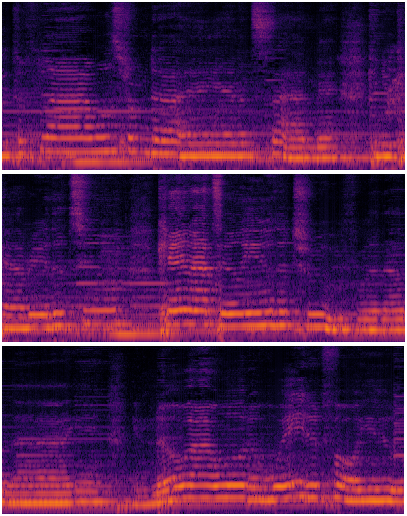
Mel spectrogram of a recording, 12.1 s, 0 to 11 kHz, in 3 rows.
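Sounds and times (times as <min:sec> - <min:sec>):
man singing long notes: 0:00.0 - 0:12.0.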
